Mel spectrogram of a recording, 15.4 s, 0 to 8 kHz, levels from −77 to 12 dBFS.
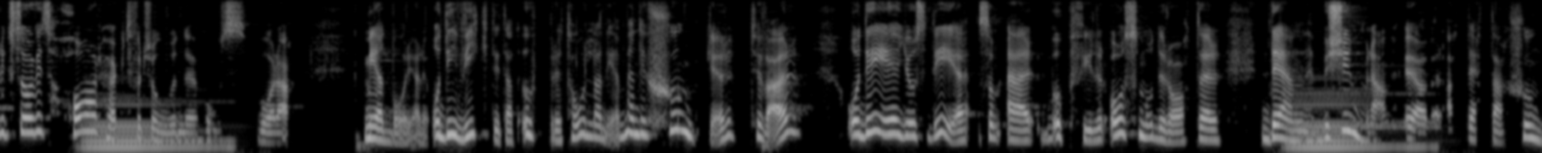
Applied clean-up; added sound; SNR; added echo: classical method spectral subtraction.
